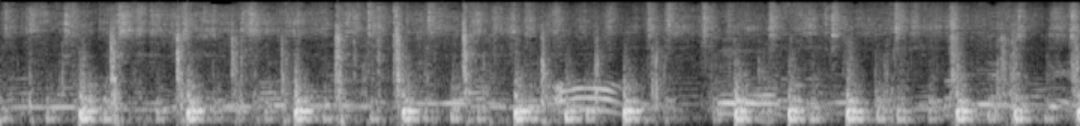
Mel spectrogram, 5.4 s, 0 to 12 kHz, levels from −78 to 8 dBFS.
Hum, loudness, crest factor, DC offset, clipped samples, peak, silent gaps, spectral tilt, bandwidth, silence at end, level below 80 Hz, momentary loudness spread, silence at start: none; -12 LUFS; 12 dB; 0.2%; under 0.1%; 0 dBFS; none; -4.5 dB/octave; 11.5 kHz; 0 s; -38 dBFS; 4 LU; 0 s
